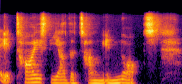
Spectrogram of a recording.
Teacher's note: the repetitious nature of tying is conveyed through the prevalence of the plosive T sound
